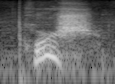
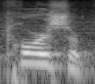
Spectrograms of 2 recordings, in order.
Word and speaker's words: Porsche: Now, is it Porsche or Porsche? Yes. I always say Porsche, but I've heard countless people say Porsche. I've always said it What was was it one Janis syllable. Joplin called it? Porsche. So there's 3 ways to pronounce it.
